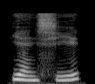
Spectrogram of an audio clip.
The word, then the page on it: 演习: yǎn xí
